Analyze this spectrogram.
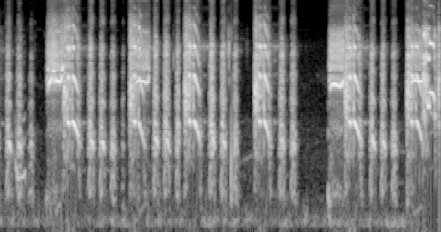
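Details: Jungle francolin call, a desi teetar in the wild: strident repeated phrases of a harsh high opening note trailed by rapid choppy clucking notes, four phrases in quick succession with brief pauses.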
